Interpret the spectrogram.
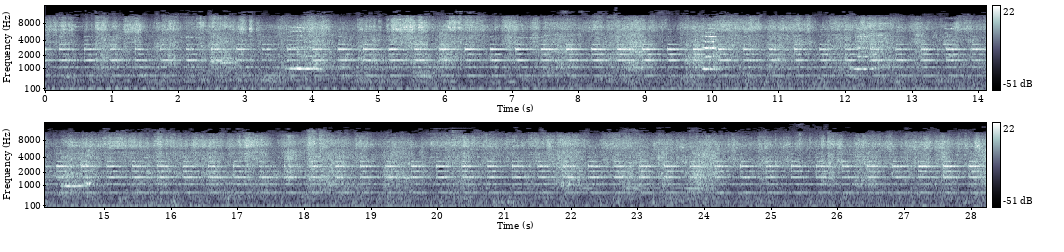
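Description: Loaded coal cars of a freight train rolling past at speed: a continuous rumble and fast rhythmic clatter of steel wheels on the rails, with several steady high-pitched ringing tones over it and a few brief squeals.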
